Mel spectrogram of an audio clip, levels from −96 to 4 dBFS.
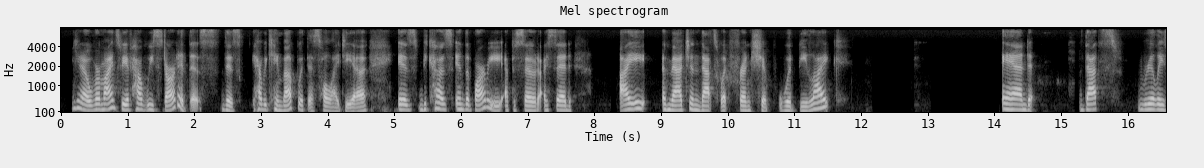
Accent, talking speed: American, 135 wpm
